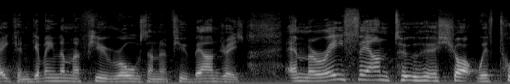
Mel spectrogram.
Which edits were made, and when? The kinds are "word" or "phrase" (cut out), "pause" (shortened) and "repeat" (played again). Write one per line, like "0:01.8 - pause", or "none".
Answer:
none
